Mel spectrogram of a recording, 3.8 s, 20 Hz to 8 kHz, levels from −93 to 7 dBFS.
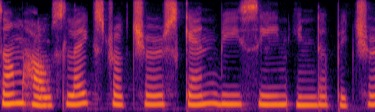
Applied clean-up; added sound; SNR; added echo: neural mask model DeepFilterNet 3.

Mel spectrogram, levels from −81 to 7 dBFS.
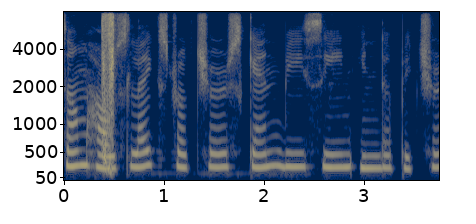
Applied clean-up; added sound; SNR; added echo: classical method spectral subtraction.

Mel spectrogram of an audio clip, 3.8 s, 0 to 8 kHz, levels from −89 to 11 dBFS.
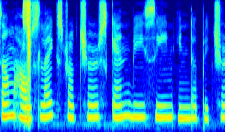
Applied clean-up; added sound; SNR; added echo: neural mask model Resemble Enhance denoiser.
